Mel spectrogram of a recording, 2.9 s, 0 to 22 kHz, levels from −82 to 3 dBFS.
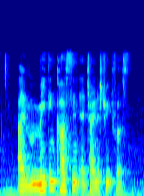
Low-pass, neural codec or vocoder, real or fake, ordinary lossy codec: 7.2 kHz; none; real; MP3, 64 kbps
